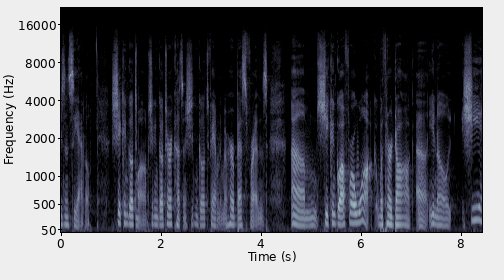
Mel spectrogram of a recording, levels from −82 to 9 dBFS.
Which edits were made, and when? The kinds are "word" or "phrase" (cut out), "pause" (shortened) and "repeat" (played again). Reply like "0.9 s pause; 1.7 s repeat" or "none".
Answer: 1.5 s word; 2.9 s word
